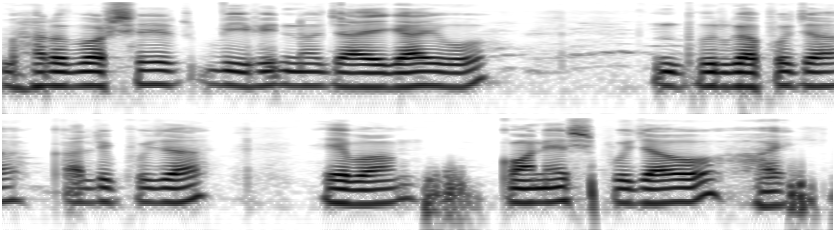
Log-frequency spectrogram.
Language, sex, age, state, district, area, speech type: Bengali, male, 30-45, West Bengal, Dakshin Dinajpur, urban, spontaneous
